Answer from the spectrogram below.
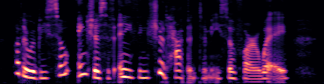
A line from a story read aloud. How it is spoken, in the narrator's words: cried Polly, much distressed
